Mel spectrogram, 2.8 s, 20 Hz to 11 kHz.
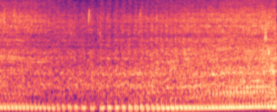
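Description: A Honda Rebel 500 motorcycle pulls away smoothly from a stop, its engine thrumming in a low steady pulse that swells gently as the clutch is released, close by with no talk.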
